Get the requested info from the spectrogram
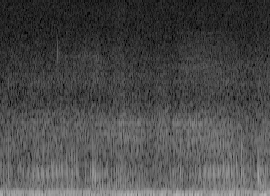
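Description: A domestic cat purring steadily.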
